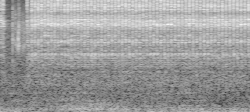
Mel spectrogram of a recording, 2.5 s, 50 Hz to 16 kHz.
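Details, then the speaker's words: Pashley Princess bicycle's Sturmey-Archer AW 3-speed rear hub after a complete overhaul and cleaning, wheel spun on the bike: fast, even pawl ticking over a smooth free spin with no grinding or rough spots; hub freewheels normally. "Let's put it on and see if it moves. Have a listen to this. Does that not sound like a bike?"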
